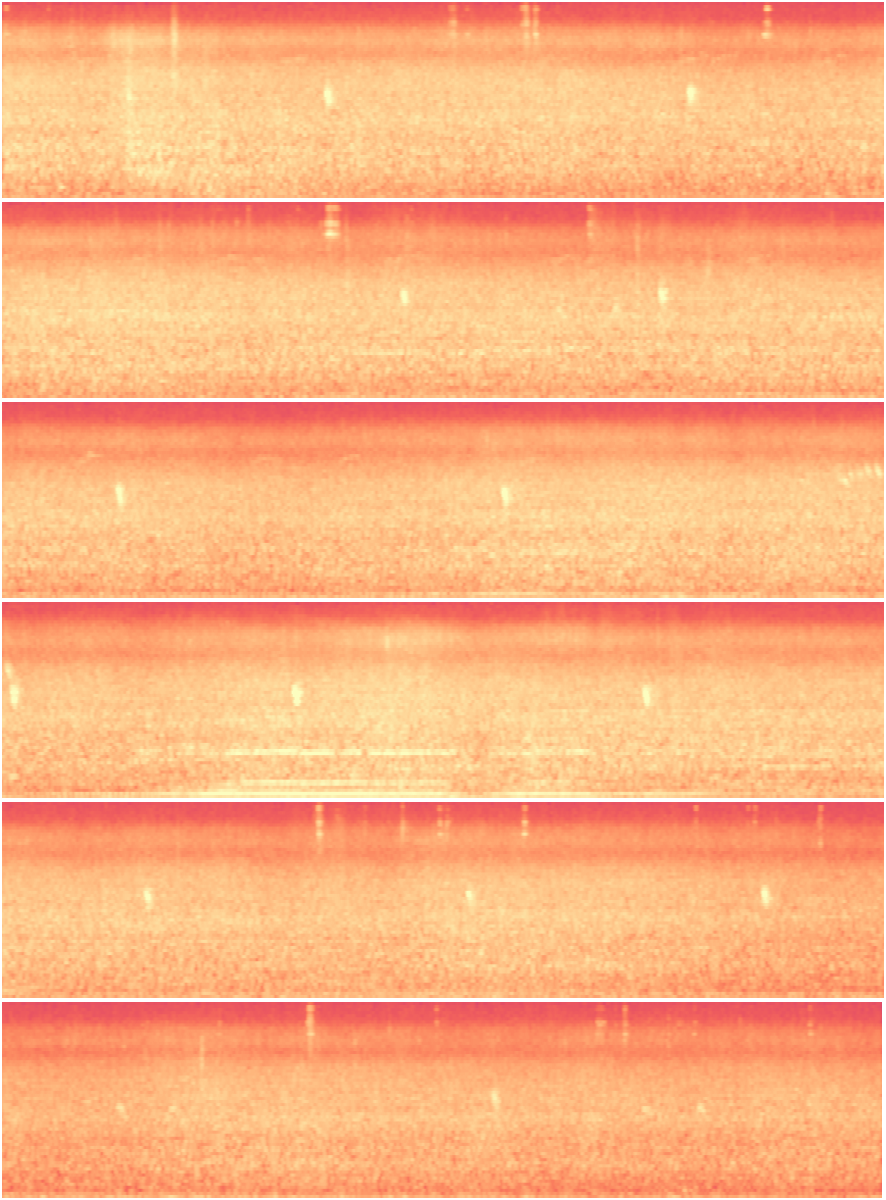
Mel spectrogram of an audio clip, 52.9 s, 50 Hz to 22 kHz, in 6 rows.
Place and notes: On the bank, Sound of the waves, Birds singing
Zoom H2n MS+XY
Pingtung County, Taiwan, 2 November 2014, ~08:00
